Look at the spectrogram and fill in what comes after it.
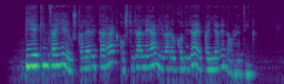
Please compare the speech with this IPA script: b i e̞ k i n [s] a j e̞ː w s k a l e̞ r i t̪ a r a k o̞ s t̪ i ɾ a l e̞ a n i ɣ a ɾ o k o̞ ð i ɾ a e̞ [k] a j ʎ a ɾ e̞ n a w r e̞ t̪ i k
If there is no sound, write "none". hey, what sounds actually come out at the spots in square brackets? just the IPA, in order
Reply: t͡s, p

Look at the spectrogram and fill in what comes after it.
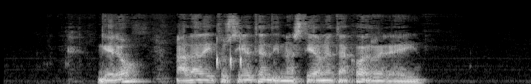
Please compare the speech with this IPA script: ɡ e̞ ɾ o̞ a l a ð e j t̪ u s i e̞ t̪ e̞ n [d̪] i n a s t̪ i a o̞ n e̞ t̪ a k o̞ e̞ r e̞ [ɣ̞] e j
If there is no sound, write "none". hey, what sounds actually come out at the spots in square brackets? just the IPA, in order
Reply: d̪, ɣ̞

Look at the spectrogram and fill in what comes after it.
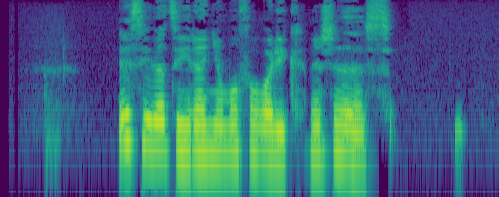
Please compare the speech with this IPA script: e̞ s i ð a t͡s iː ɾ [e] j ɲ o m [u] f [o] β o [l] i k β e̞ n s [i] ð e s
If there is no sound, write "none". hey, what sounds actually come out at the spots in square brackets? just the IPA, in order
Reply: a, o, o, ɾ, e

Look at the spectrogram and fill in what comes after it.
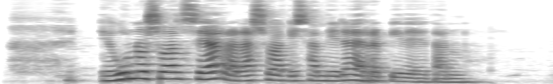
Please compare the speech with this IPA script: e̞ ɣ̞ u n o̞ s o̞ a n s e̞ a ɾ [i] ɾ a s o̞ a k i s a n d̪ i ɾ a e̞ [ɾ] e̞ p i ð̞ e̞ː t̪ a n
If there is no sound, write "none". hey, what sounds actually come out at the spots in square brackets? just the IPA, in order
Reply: a, r

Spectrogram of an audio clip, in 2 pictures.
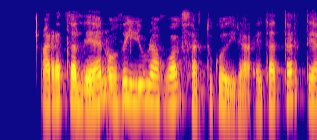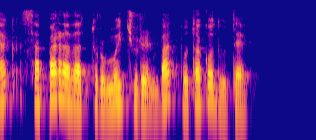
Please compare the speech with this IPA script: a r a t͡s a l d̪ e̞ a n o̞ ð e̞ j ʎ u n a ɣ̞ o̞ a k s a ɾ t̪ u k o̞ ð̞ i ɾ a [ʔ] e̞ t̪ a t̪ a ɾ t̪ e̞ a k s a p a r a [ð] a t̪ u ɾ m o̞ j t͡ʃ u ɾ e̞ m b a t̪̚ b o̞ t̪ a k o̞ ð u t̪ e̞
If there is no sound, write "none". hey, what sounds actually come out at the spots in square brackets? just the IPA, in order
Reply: ʔ, ð

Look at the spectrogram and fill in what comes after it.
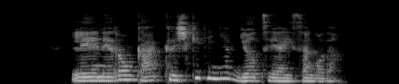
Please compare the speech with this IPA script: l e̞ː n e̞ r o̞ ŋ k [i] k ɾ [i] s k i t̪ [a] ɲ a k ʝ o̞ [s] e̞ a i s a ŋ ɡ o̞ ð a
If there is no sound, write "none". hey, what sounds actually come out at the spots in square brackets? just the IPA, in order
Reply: a, i, i, t͡s

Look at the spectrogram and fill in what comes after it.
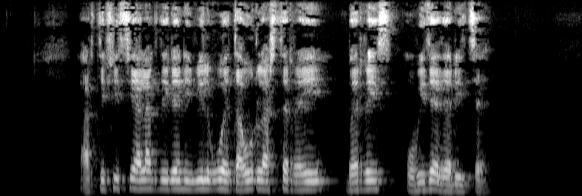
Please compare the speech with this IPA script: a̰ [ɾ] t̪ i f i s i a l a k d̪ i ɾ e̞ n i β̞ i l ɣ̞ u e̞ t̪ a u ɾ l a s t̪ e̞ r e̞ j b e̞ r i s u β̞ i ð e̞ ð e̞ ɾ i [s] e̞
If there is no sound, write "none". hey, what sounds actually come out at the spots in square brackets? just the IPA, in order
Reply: ɾ, t͡s

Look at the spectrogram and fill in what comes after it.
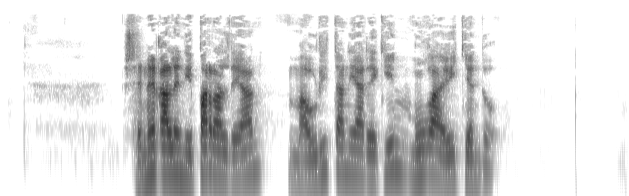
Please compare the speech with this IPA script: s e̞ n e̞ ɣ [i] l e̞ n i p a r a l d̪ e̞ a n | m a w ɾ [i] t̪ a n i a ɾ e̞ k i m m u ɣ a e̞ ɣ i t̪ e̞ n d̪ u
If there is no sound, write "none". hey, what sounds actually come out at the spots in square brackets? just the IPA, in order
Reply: a, i

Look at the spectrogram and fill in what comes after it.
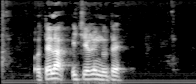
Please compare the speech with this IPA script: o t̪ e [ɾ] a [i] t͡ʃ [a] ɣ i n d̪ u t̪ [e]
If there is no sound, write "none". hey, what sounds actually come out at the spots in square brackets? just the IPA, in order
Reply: l, i, e, e

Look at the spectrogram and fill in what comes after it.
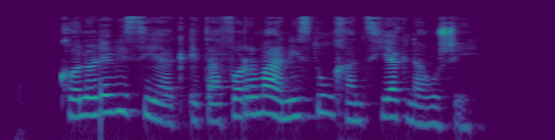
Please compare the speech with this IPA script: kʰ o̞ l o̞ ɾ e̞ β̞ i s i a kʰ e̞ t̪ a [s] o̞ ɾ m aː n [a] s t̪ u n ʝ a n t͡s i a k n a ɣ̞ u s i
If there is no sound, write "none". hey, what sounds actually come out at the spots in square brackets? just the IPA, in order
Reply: f, i

